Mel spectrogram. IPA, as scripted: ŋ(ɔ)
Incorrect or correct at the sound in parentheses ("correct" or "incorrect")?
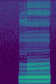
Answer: incorrect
